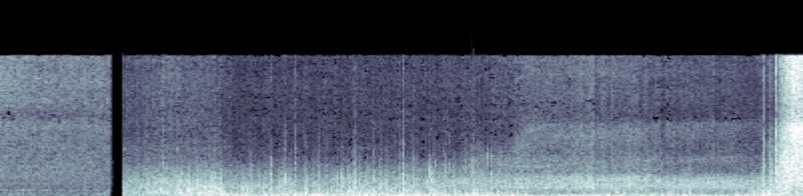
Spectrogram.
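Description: Quiet outdoor ambience that cuts off about a second in, replaced by loud wind rushing over the microphone and road noise of a moving car, which turns hissier near the end.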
